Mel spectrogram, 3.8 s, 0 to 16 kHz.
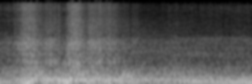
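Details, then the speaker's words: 1998 Dodge Ram second gen, just started after distributor reinstalled with correct firing order; low buzzy kazoo-like rasp as it revs and settles, no longer stumbling; exhaust needs fixing; exhaust leak. "She still sounds like a kazoo because I got to fix the exhaust, but she doesn't stumble on her face no more."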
